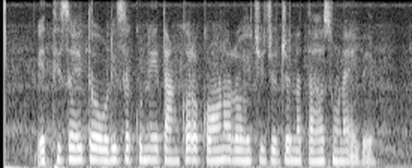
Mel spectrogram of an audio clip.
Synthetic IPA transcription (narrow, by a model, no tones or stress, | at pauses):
et̪ʰisɔɦit̪ɔoɽisakʰunejt̪aŋkɔɾɔkɔɽ̃ɔɾɔɦit͡ʃʰid͡ʒod͡ʒɔnat̪aɦasuɽ̃a̰jbḛ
